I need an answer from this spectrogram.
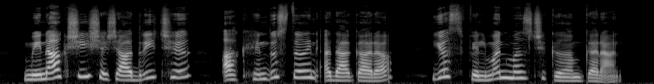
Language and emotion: Kashmiri, neutral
